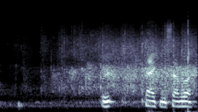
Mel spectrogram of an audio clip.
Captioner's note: audience applauding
